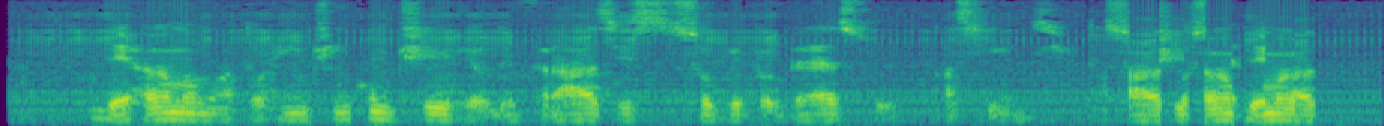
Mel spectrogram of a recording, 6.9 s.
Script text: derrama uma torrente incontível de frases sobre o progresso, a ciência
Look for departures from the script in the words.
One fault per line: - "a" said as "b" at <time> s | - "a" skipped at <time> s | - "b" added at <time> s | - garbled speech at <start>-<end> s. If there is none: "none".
- garbled speech at 5.4-6.6 s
